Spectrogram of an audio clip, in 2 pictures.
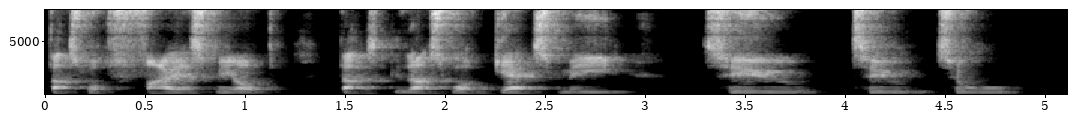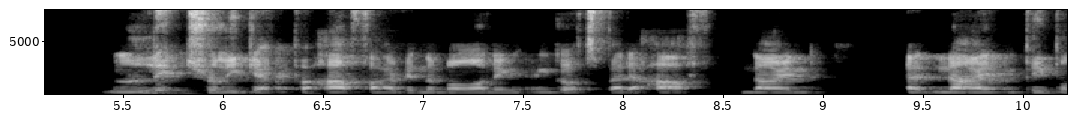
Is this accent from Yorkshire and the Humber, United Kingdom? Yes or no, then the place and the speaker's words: yes; Bradford, Yorkshire and the Humber, United Kingdom; I was a kid from Bradford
